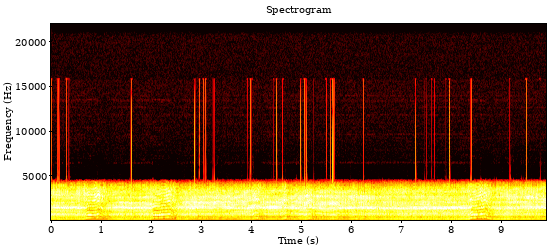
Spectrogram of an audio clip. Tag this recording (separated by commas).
outside, urban or man-made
